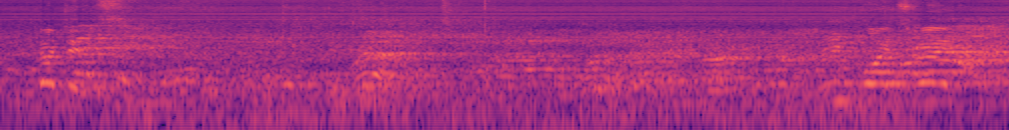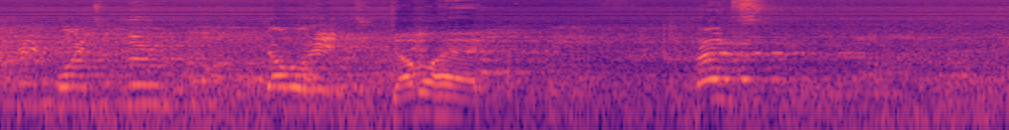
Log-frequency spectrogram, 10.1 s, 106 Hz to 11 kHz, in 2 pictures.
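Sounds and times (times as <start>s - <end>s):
steady low hum: 0.0s - 10.0s
voices murmuring in a hall: 0.0s - 10.0s.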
